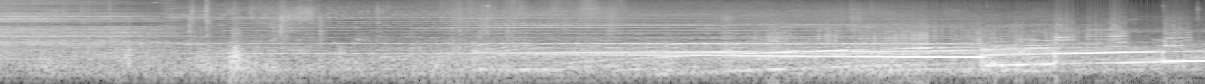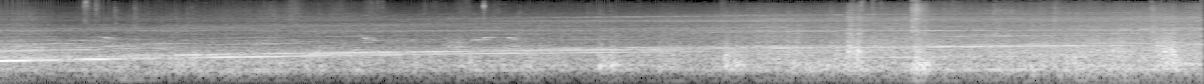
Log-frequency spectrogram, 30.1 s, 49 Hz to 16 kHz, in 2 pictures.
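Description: Kintetsu 1026 series electric train running, its Hitachi GTO-VVVF inverter and traction motors whining under power over the rumble of the wheels on the rails. The whine changes pitch suddenly about twelve seconds in, then rises steadily, and is loudest midway.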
